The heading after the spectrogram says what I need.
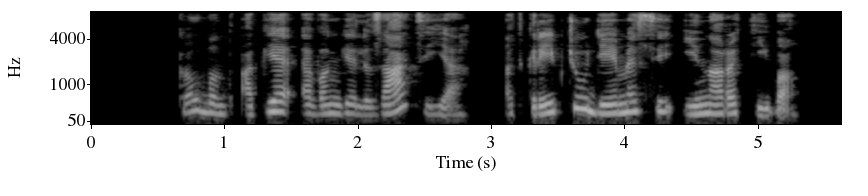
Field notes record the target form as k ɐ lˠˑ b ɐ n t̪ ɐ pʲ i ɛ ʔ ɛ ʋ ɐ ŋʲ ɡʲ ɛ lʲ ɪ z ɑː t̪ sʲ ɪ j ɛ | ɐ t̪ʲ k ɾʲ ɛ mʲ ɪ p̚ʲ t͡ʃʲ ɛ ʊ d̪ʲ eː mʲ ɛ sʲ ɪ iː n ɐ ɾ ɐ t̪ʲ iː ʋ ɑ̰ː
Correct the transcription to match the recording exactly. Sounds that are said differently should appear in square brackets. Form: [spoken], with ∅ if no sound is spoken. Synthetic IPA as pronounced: k ɐ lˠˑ b ɐ n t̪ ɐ pʲ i ɛ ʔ ɛ ʋ ɐ ŋʲ ɡʲ ɛ lʲ ɪ z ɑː t̪ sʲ ɪ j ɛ | ɐ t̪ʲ k ɾʲ ɛ [∅] ɪ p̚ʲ t͡ʃʲ ɛ ʊ d̪ʲ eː mʲ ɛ sʲ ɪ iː n ɐ ɾ ɐ t̪ʲ iː ʋ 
